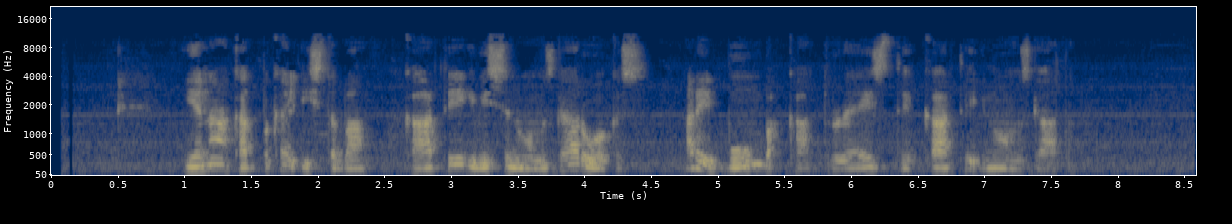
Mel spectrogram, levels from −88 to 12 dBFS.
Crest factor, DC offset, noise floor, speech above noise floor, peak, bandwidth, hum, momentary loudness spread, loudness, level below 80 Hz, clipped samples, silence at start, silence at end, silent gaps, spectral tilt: 24 dB; under 0.1%; -53 dBFS; 26 dB; -4 dBFS; 11.5 kHz; none; 10 LU; -27 LUFS; -68 dBFS; under 0.1%; 0.5 s; 0.95 s; none; -4.5 dB/octave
